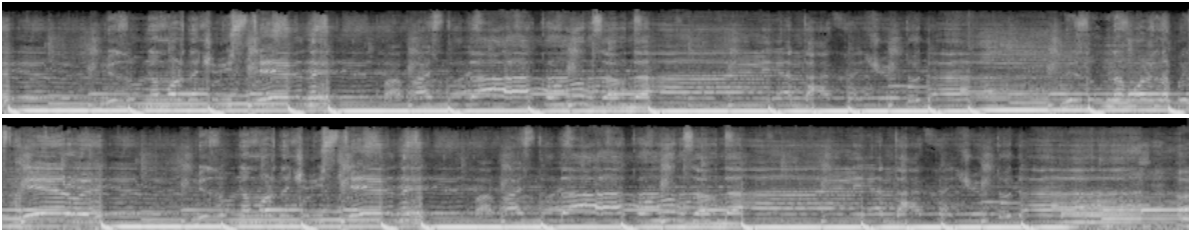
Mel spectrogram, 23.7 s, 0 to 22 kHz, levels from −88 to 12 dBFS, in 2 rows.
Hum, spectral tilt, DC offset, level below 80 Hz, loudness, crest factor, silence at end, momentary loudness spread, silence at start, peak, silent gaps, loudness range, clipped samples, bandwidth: none; -5.5 dB/octave; under 0.1%; -12 dBFS; -11 LUFS; 8 dB; 0 s; 3 LU; 0 s; 0 dBFS; none; 1 LU; under 0.1%; 16.5 kHz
